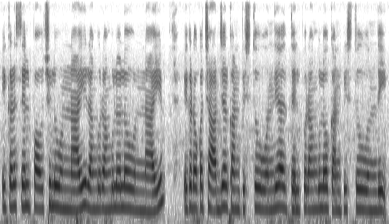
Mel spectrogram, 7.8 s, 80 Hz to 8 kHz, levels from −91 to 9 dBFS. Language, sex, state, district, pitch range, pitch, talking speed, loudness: Telugu, female, Telangana, Mahabubabad, 215-235 Hz, 225 Hz, 130 wpm, -14 LUFS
